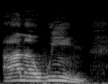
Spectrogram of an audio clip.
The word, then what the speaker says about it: Anawim: Pronounced Anawim.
